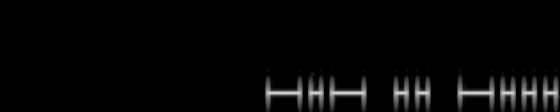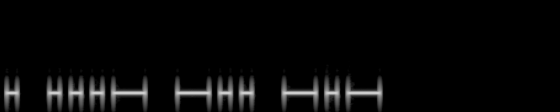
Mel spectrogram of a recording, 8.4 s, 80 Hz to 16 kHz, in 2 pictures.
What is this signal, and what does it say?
Morse code, heard as a keyed tone, about 15 wpm, 700 Hz. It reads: KI6VDK
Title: USA Call Signs - 6 Characters - Repeated 2x - 15wpm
